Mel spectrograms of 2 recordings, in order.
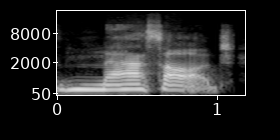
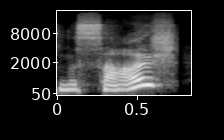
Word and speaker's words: massage: I am from Australia and we pronounce we we just love to hang out on our vowels. So, we pronounce massage as massage. And I know that in the USA it's often pronounced as massage.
